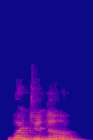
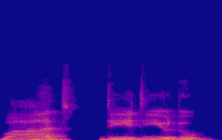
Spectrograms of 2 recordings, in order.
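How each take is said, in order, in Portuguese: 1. A palavra 'did' se funde com 'you' e some. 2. Todas as palavras, inclusive 'did', são ditas por completo. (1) "a vida real não te prepara, né, pro what you do?" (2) "se você escrever certinho a estrutura na prova"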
